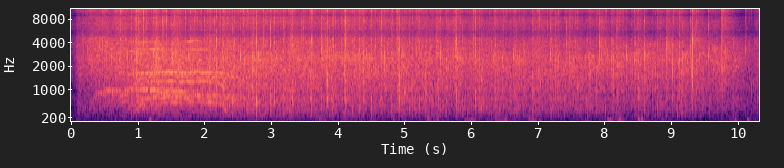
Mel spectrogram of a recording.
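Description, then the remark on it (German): A crowd applauds steadily for about ten seconds, welcoming the next performer onto the stage, dense overlapping claps swelling quickly at the start, with a few cheers or whistles rising above early on, then holding fairly even. “Wir holen unsere nächste Starterin ans Mikrofon, klatscht sie mit einem tosenden Applaus auf die Bühne.”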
